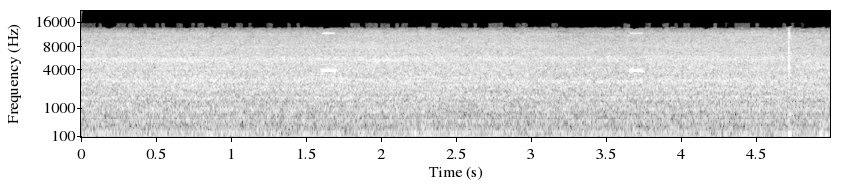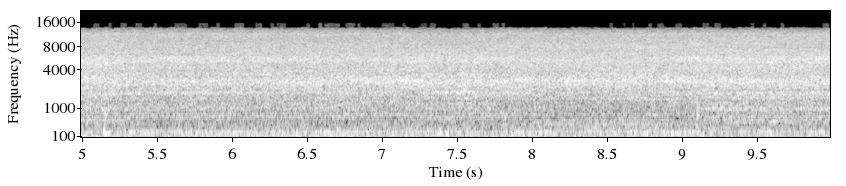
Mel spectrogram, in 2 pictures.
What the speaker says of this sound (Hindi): एसी फुल है।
